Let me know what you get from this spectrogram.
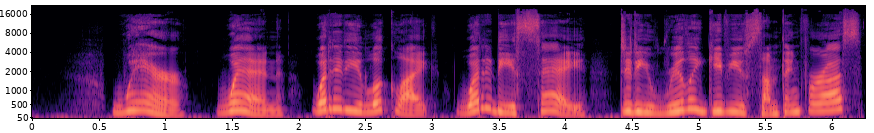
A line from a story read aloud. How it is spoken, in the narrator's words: Mary and Laura cried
